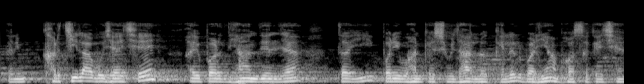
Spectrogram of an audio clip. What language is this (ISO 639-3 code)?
mai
